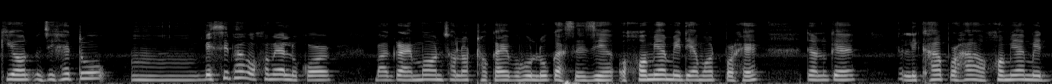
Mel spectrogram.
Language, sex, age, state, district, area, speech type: Assamese, female, 45-60, Assam, Tinsukia, urban, spontaneous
